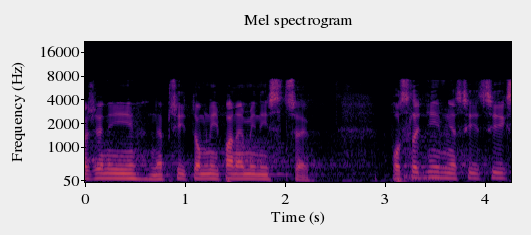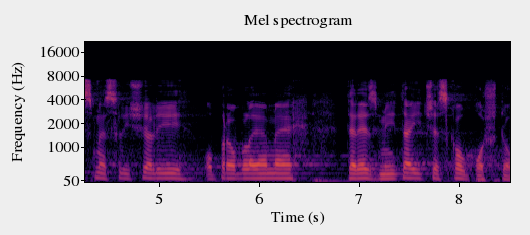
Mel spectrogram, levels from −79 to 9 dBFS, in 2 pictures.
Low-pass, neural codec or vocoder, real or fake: 7.2 kHz; none; real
